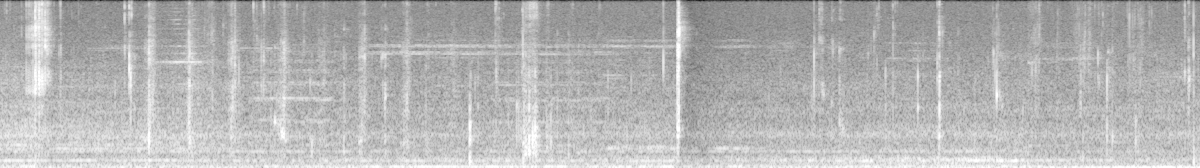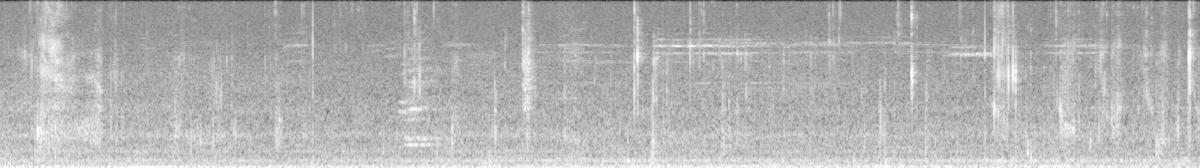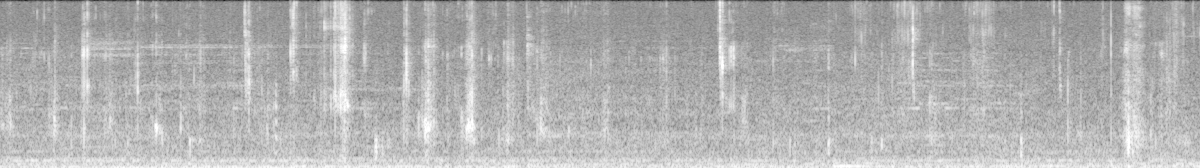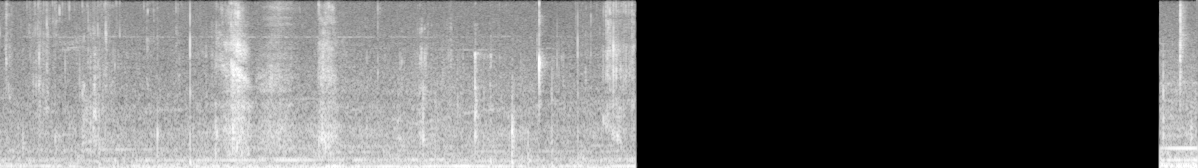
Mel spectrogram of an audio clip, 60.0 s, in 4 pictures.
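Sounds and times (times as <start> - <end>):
chewing and crunching fried food: 0.0 - 53.0
wet mouth clicks and smacks: 20.6 - 21.8, 27.3 - 30.0, 38.3 - 39.8, 49.0 - 53.0.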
